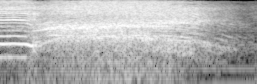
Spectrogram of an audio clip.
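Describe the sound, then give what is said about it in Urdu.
Crowd roaring the Nara-e-Haidari slogan for Ali, a loud massed shout that follows a single leading voice, swells and holds, then tapers off at the end. “مولا علی کی طاقت کے نام پر نعرہ حیدری”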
